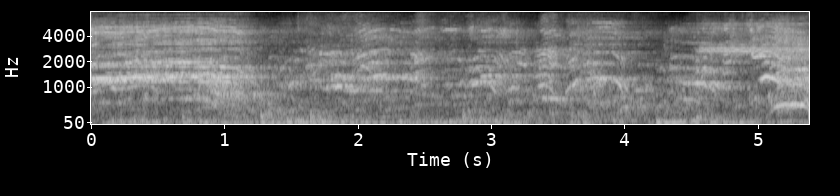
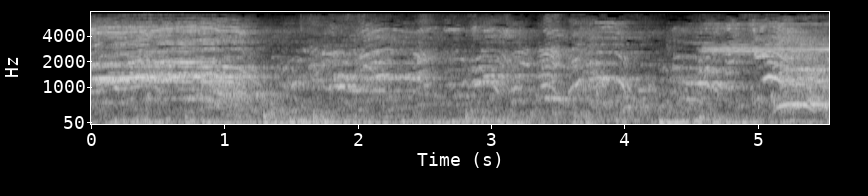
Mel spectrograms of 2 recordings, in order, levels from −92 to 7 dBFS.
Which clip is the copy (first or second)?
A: first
